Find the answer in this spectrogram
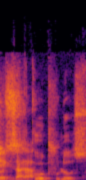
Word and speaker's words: Exarchopoulos: Alors, comment se prononce Exarchopoulos? Ah, mais il me donne La phonétique. la phonétique, mais. Ah, c'est un K. Parfait. Voilà. Exarchopoulos.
